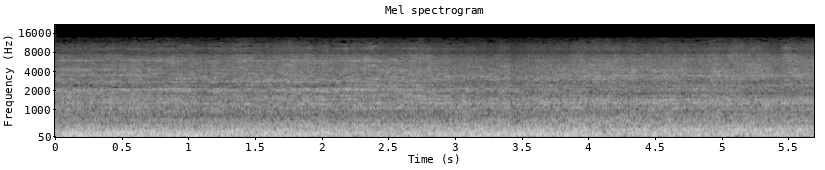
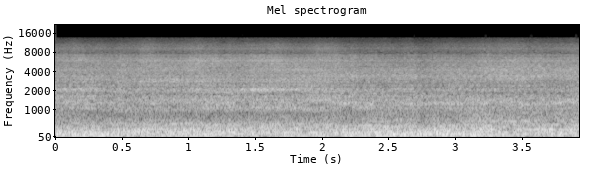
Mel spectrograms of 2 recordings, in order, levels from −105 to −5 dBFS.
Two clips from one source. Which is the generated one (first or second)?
second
